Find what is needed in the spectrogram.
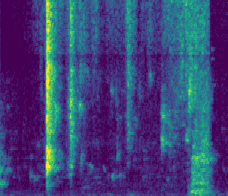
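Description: Water dripping and splashing off a freshly washed head of cauliflower as it is handled in the hands. A single sharp knock comes about half a second in.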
